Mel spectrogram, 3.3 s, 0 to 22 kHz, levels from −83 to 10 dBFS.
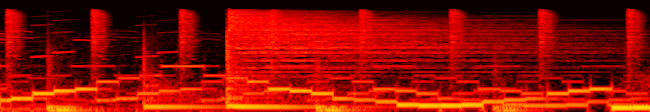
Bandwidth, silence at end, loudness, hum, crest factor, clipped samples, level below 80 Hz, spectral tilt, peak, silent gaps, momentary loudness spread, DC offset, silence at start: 16.5 kHz; 0 s; -27 LUFS; none; 16 dB; under 0.1%; -40 dBFS; -5 dB/octave; -10 dBFS; none; 6 LU; under 0.1%; 0 s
